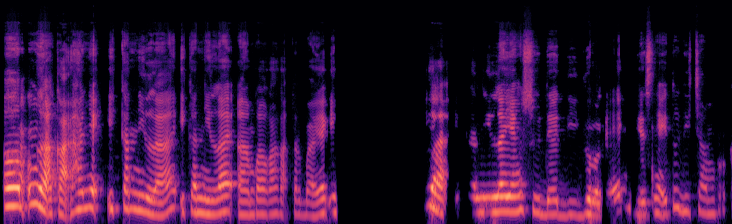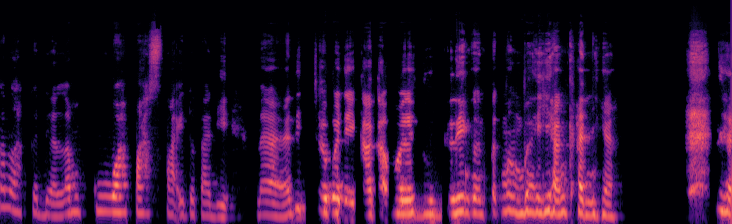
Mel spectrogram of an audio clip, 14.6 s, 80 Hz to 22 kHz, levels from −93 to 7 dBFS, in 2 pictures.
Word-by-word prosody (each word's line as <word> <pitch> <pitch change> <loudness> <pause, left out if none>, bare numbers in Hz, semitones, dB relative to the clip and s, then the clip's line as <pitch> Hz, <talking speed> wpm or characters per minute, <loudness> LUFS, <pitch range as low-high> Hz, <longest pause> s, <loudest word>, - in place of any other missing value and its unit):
Mmm, 325 0 +12
enggak 325 -3 +8
Kak - - +4
hanya 290 +2 +2 0.2
ikan 285 0 -3
nila 220 -6 +1 0.2
Ikan 230 -1 -1
nila, 210 +2 +1
hmm, 200 - -3
kalau 210 -1 -3
Kakak 215 0 -10
terbayang 200 +1 -5
it 235 - -9 0.9
iya, - - +6 0.2
ikan 235 - -8
nila 235 +1 +4
yang 245 +1 +1
sudah 205 -3 -6
digoreng 200 +8 -4
biasanya 195 +3 -6
itu 310 - -9
dicampurkan 240 +4 -13
lah 240 - -16
ke - - -15
dalam 195 +4 -9 0.2
kuah 245 -1 -1
pasta 225 -2 -8
itu 200 - -17
tadi. 180 -2 -15 0.4
Nah 200 -1 -6 0.2
nanti 220 +8 -7 0.2
coba 230 0 +3
deh 205 - -1
Kakak 200 +1 +1
boleh 215 0 +5
googling 210 +4 +1
untuk 210 +1 -11
membayangkannya. 225 -4 +1 1.1
Iya, 240 -3 +4
225 Hz, 160 wpm, -22 LUFS, 205-245 Hz, 1.1 s, Mmm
